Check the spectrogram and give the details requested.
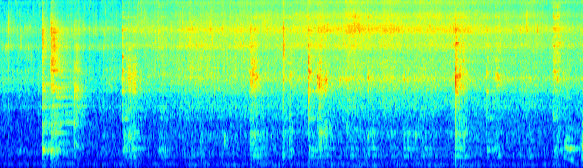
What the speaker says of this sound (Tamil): அப்புறம் நறுக்கி வச்சிருக்கிற தக்காளி போட்டுக்கலாம்.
